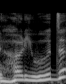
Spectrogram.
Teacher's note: J'ai tenté le Hollywood avec le H aspiré.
